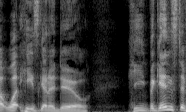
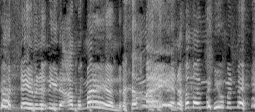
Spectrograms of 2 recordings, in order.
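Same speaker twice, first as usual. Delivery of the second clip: acted-out scream, higher and louder; 9 dB louder than usual. Quoting a husband's outburst at his wife: imitating a character screaming. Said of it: "he's just screaming to the gods".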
